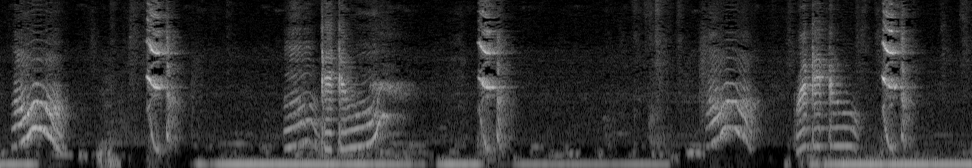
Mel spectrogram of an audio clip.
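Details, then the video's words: Parrot talking in a high, voice-like tone: several short phrases with clear harmonic bands and rising and falling pitch, separated by pauses, over a steady low electrical hum. "parrot voice talking"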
